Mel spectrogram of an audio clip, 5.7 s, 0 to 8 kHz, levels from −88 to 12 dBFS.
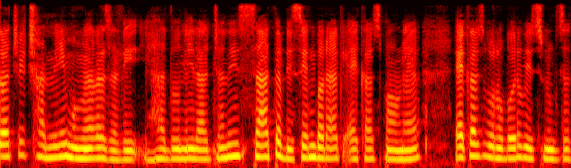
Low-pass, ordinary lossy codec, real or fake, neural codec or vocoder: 7.2 kHz; none; fake; codec, 16 kHz in and 24 kHz out, 1.1 kbps, FireRedTTS-2 codec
